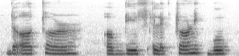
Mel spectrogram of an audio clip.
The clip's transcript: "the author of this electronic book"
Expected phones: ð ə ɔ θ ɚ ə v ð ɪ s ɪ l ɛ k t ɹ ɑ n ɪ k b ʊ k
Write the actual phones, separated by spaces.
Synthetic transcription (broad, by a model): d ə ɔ t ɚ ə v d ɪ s ɪ l ɛ k t ɹ ɑ n ɪ k b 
